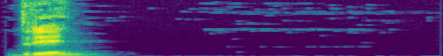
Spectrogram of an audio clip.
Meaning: 1. rubbish, trash 2. rotter, skunk, dirty dog
- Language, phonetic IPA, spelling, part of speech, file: Russian, [drʲænʲ], дрянь, noun, Ru-дрянь.ogg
